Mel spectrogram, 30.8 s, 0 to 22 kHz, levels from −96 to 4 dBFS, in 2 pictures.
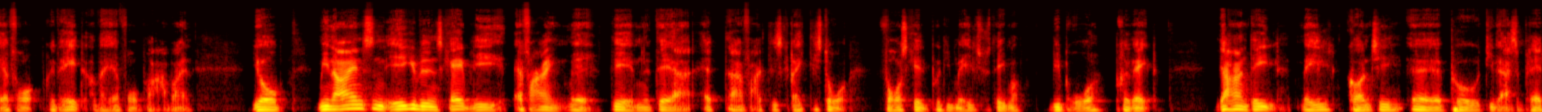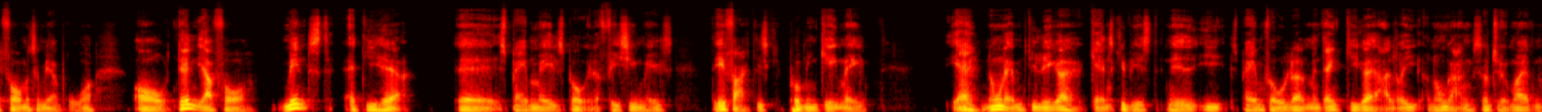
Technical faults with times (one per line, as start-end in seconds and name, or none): none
